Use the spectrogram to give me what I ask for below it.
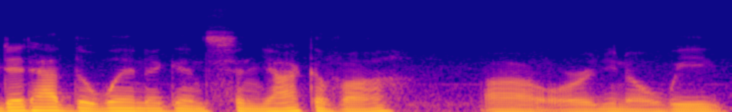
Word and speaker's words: Siniakova: And she did have the win against Siniakova, or, you know, we pronounce it Sinakova if you're from the Western part of the world.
